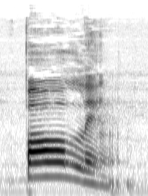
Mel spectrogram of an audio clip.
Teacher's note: Ela é terminada em N e a sílaba mais forte dela ali é o pó, que é acentuada.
